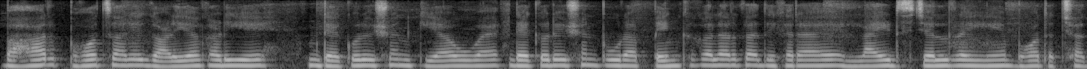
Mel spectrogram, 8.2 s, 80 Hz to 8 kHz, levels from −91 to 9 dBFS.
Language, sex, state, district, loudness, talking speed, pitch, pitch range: Hindi, female, Maharashtra, Sindhudurg, -26 LUFS, 200 wpm, 190 Hz, 185-195 Hz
